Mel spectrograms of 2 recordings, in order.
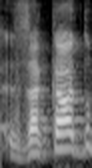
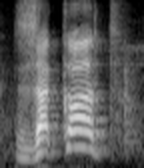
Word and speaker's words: ஜகாத்: ஜகாத் என்று சொல்றோம் இல்லையா தமிழிலே இதை சரியான உச்சரிப்பு எப்படி சொல்லலாம் என்று கேட்டால் ஜகாத் என்று சொல்ல முடியாது ஜகா என்றுதான் சொல்ல வேண்டும் மொழி வழக்குல ஜகாத் என்று மாறிவிட்டது ஏனென்றால் அரபி வழக்கப்படி அந்த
